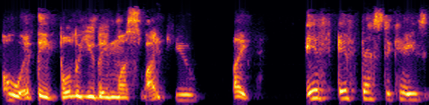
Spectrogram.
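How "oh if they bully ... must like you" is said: plain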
